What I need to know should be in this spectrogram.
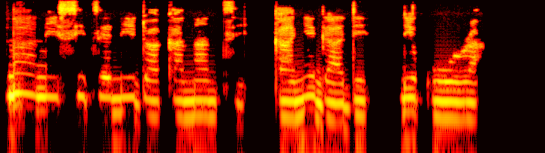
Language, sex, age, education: Igbo, female, 15-29, tertiary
